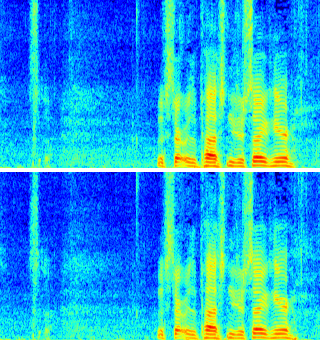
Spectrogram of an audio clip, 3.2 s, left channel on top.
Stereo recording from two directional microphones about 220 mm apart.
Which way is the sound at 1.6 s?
10° left (ahead or behind).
